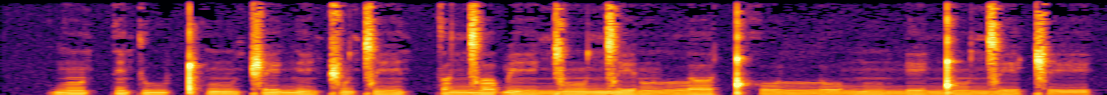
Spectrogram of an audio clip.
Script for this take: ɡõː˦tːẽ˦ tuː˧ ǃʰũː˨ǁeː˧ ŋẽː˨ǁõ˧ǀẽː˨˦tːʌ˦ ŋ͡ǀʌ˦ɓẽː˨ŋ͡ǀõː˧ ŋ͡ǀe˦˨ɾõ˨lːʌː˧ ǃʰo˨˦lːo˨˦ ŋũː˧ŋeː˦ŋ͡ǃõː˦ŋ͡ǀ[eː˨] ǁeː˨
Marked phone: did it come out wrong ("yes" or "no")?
yes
